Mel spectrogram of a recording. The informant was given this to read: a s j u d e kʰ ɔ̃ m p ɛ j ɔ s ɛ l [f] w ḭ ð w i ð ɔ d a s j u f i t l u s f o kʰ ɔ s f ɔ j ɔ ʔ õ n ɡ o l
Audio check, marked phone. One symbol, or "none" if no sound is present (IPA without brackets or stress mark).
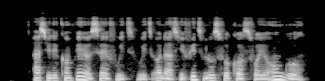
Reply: f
